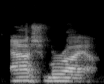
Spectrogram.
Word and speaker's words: Ash Maurya: Ash Maurya.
